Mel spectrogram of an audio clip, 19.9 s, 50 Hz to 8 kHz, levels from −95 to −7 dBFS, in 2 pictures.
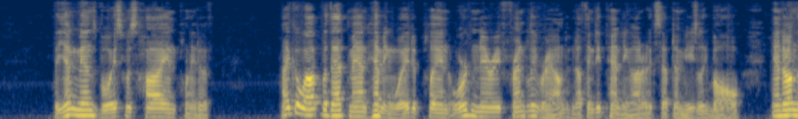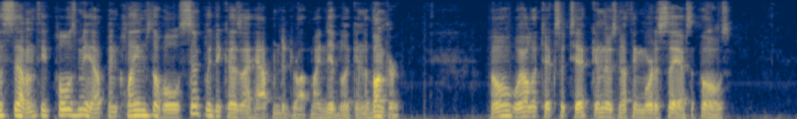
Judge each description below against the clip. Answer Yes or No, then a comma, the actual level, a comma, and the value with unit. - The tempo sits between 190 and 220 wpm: Yes, average, 200 wpm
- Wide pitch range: Yes, wide, 5.7 semitones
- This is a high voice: No, low, 115 Hz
